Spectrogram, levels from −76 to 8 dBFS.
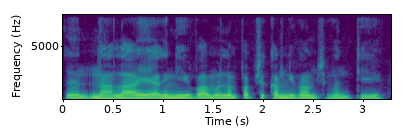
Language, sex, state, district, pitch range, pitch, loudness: Wancho, male, Arunachal Pradesh, Longding, 105-110 Hz, 105 Hz, -14 LUFS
